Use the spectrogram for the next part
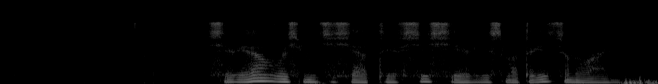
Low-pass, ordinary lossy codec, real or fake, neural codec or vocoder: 7.2 kHz; none; real; none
